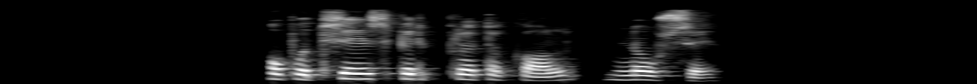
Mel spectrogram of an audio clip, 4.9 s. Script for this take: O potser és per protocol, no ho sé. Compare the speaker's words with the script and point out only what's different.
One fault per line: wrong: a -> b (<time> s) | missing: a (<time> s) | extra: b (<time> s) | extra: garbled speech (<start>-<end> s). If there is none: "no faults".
no faults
